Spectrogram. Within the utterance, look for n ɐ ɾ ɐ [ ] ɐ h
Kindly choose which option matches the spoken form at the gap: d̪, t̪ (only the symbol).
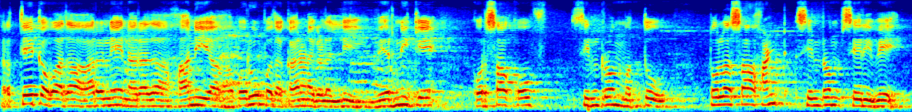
d̪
